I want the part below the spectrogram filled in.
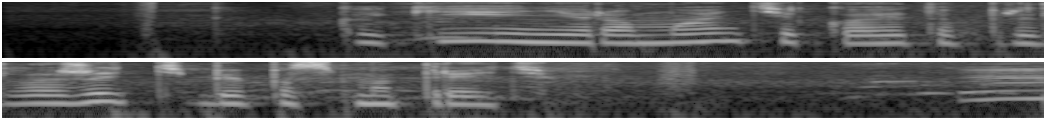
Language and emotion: Russian, neutral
